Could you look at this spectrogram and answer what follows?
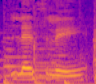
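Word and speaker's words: Lesley: L-I-I-S-A. – Okay, I'm glad I asked. Your name? – Leslie, and it's L-E-S-L-E-Y.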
